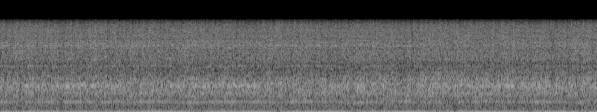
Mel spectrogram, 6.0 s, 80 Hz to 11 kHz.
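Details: Chevy 454 big-block V8 on its first start: a deep idle with an uneven, loping beat and irregular stumbles; rough idle, cause not yet clear.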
